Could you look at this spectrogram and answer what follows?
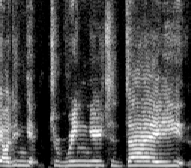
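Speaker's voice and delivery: ordinary talk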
